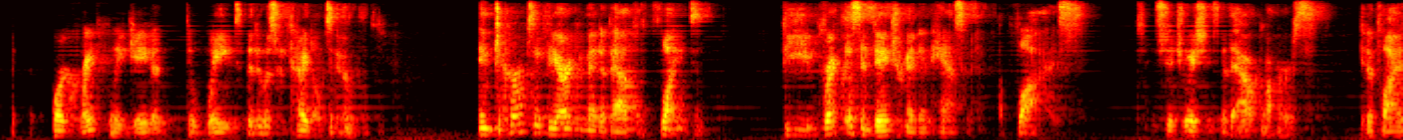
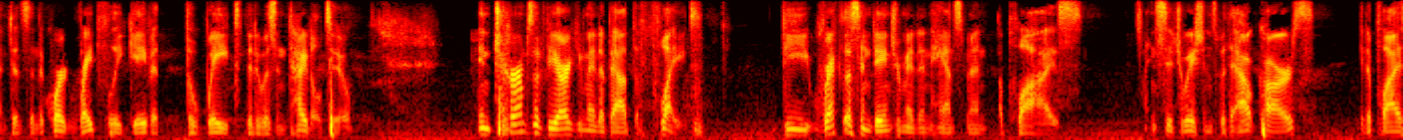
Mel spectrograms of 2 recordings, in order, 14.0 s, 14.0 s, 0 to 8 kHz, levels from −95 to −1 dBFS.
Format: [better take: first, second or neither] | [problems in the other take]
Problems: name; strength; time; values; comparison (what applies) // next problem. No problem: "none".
second | noise reduction (neural mask model DeepFilterNet 3)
